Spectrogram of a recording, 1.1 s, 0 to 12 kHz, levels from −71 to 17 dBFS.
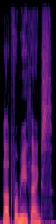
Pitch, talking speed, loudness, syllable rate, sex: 205 Hz, 215 wpm, -15 LUFS, 4.0 syllables/s, female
